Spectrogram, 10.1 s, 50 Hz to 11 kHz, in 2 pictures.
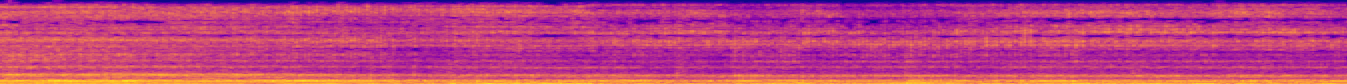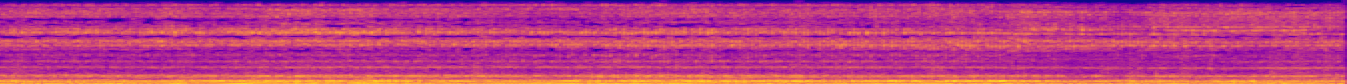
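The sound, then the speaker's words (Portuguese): A single very long, loud burp, a world-record 18.1-second burp by a 35-year-old American at a World Burping Federation competition in New York, drones on without a break for the whole stretch, a deep, rumbling, slightly rasping tone held steady from start to finish with no talking. “quebrou o recorde mundial com um arroto de 18,1 segundos de duração”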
